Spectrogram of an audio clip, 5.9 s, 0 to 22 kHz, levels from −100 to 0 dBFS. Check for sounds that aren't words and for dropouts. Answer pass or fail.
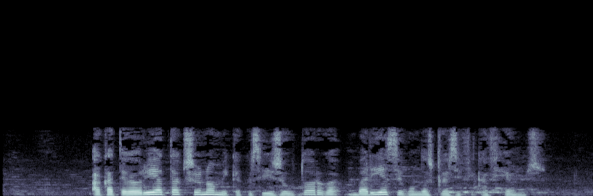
pass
